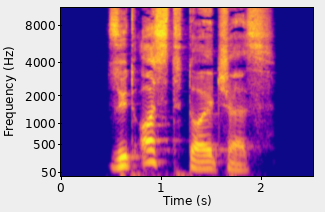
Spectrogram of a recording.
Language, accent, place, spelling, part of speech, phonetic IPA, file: German, Germany, Berlin, südostdeutsches, adjective, [ˌzyːtˈʔɔstdɔɪ̯tʃəs], De-südostdeutsches.ogg
- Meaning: strong/mixed nominative/accusative neuter singular of südostdeutsch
